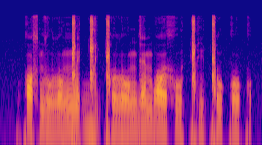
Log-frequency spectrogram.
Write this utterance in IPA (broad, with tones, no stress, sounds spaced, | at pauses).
k ɔ˦˨ s n z u˨ l o˨˩˦ ŋ͡ǁ ɪ˦˨ ɡ͡ǁ i˨˥ ǁ ʊ˨ l o˨˩˦ ŋ ɡ ɛ˨˥ m b ɔ˦˨ ə̯ x u˦˨ ǁʰ i˨˩˦ ǁ u˦˨ k o˨˩˦ k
